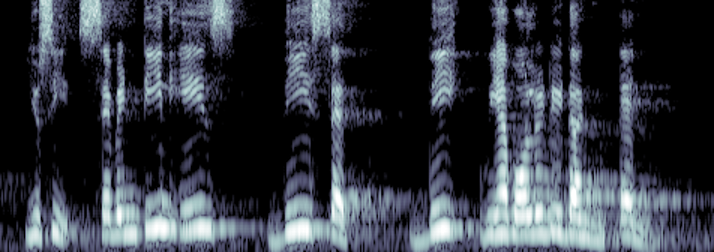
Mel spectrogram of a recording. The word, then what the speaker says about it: sept: You see 17 is the set, we have already done 10. So 10 plus 7, 7 is here, S-E-P-T, set.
